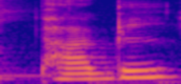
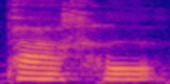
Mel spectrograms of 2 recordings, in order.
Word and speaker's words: parle: So that person would pronounce pagle instead of parle.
